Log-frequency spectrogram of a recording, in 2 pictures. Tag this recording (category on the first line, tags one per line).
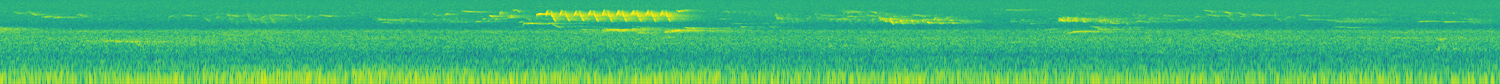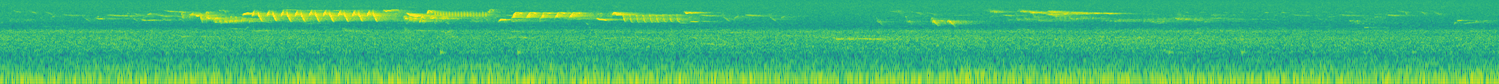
Soundscapes > Nature
alice-holt-forest
field-recording
nature
raspberry-pi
